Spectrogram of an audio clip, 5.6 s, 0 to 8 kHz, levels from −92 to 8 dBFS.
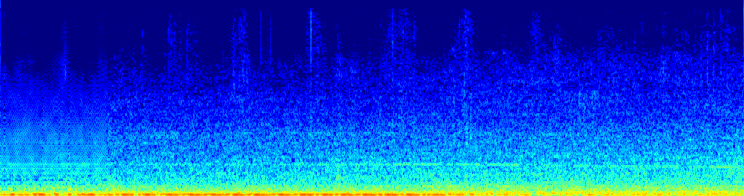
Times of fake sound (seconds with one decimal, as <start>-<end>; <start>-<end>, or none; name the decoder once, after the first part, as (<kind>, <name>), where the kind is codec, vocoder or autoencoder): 0.0-0.8 (vocoder, Vocos)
